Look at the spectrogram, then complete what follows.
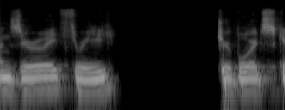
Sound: silence

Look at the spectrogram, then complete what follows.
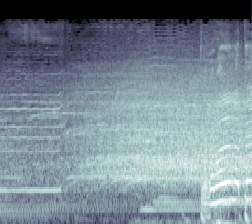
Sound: aplausos

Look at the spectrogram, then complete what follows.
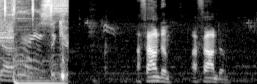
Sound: air whooshing

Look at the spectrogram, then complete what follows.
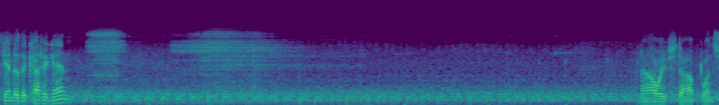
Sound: sound of the train idling

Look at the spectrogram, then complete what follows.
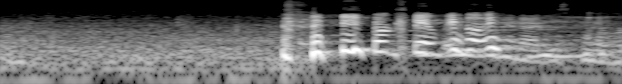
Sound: laughs

